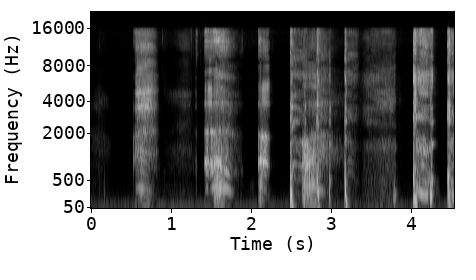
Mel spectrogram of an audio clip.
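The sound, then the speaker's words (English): Repeated coughing from a person: a string of harsh, irregular bursts separated by short pauses, fairly loud and with nothing else around it. “she hears coughing.”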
